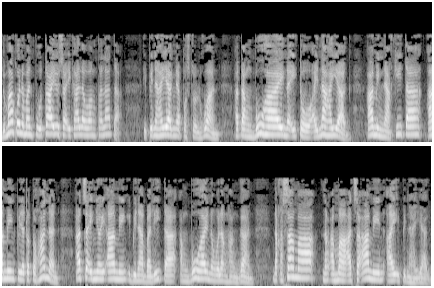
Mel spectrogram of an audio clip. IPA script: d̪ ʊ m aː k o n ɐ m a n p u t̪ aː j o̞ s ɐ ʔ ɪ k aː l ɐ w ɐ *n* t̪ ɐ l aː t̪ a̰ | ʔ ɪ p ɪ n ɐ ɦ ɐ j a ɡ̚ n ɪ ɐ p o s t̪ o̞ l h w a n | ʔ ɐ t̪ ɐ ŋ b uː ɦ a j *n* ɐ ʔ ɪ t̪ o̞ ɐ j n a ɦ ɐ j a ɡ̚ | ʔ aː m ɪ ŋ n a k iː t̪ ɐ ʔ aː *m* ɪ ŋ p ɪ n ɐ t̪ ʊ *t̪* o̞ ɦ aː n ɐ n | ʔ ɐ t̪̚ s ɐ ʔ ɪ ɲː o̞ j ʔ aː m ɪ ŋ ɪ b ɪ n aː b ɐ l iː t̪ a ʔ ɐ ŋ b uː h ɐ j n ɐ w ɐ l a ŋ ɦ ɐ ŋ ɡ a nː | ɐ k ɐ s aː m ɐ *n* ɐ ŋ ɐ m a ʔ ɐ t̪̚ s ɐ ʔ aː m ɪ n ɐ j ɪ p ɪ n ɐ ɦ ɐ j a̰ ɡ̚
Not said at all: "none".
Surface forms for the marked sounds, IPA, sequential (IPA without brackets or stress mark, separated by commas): ŋ, n, m, t̪, n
